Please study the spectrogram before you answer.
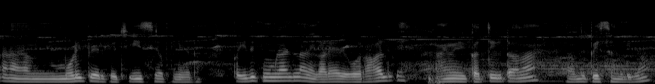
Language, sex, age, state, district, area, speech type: Tamil, male, 18-30, Tamil Nadu, Mayiladuthurai, urban, spontaneous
